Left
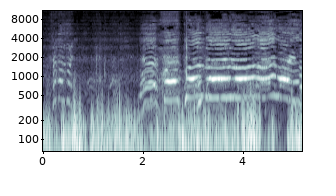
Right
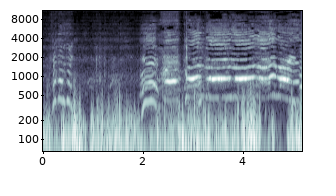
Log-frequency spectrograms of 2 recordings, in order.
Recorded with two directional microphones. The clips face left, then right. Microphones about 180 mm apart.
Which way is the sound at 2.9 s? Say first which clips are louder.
Left 2 dB; 50° left (ahead or behind).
